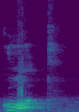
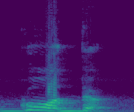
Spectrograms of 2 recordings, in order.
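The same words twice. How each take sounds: First: The word ends with a voiceless t sound. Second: The word ends with a voiced d sound. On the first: The speaker calls it right. "we pronounce it like t" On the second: The speaker calls it wrong. "So it's not год"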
